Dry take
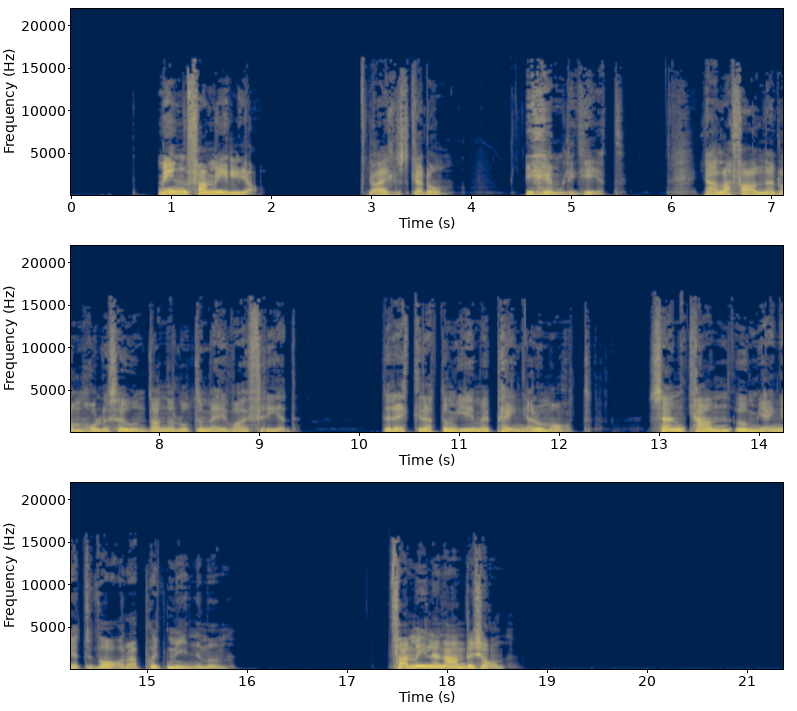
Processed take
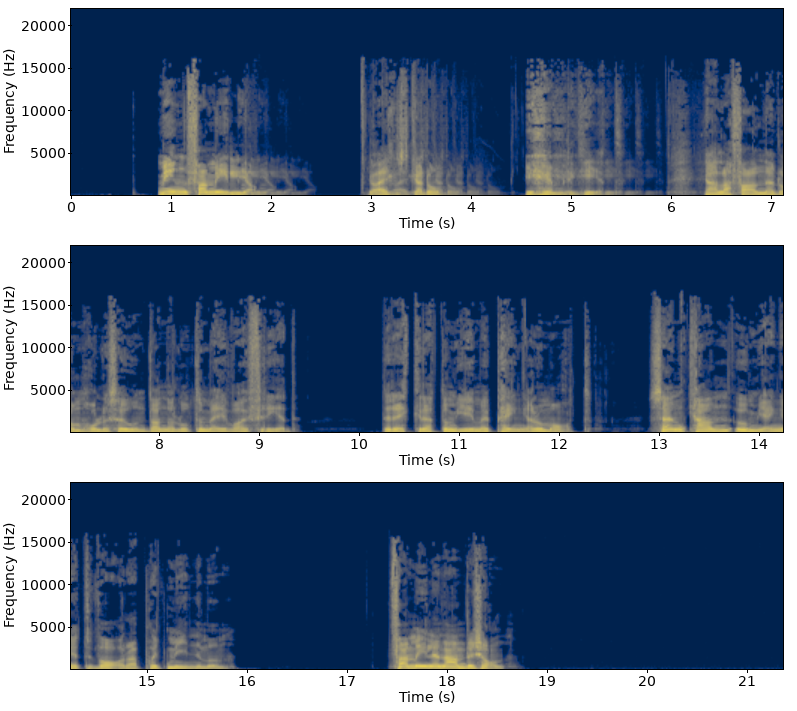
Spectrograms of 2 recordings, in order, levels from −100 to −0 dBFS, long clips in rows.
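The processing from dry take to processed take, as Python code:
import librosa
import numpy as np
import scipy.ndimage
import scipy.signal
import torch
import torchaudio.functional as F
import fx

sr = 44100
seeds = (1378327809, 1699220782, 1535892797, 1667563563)

y = fx.echo_feedback(x, sr, ms=202, feedback_pct=28, wet_db=-17.5, at=(1.69, 6.44), fade=0.02)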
